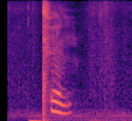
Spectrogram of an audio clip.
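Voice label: "ci4", Mandarin Chinese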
